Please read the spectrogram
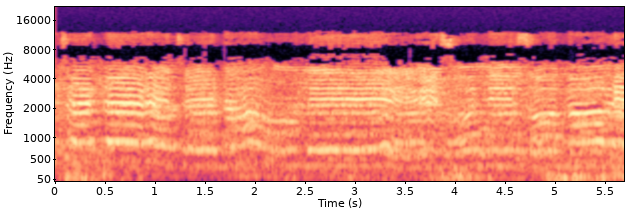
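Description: Women singing a Mataji geet, a Marwari devotional folk song to the Mother Goddess, in long held, wavering notes.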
